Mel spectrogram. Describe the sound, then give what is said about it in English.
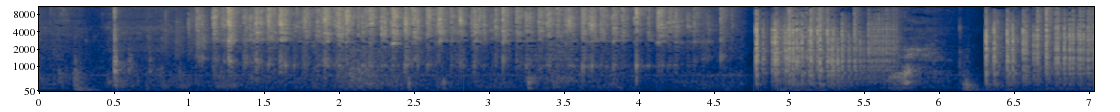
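Dice clatter and rattle against a hard surface in a dense burst of bright, clicky impacts, briefly pausing, then rattling twice more before settling. No one speaks. “Go and make a roll.”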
